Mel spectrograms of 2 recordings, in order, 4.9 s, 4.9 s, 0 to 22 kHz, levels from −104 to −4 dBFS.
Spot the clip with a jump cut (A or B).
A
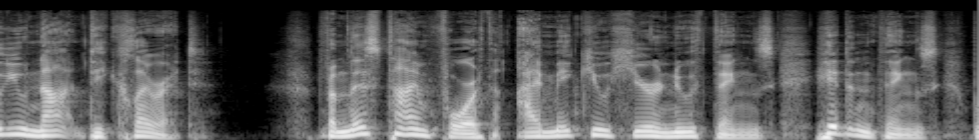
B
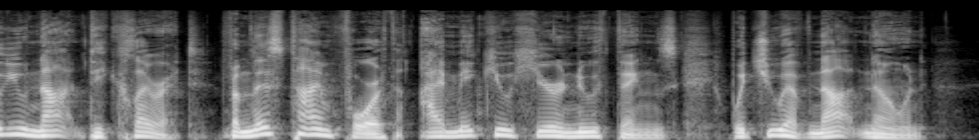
B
